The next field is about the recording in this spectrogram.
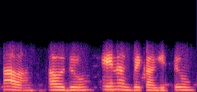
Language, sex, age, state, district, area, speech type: Kannada, female, 18-30, Karnataka, Tumkur, rural, conversation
